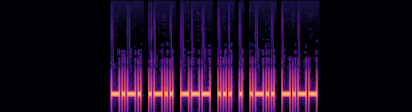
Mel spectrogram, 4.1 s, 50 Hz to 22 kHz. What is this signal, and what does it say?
Morse code, heard as a keyed tone, about 44 wpm, 700 Hz. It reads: CLOSELY
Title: Top 1251-1500 Words 45wpm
